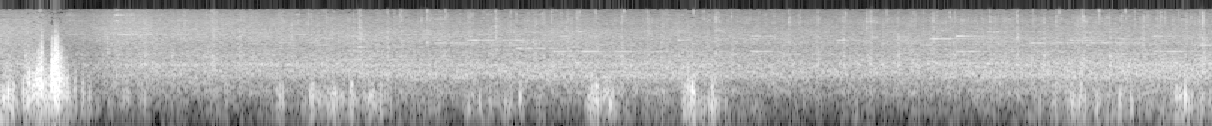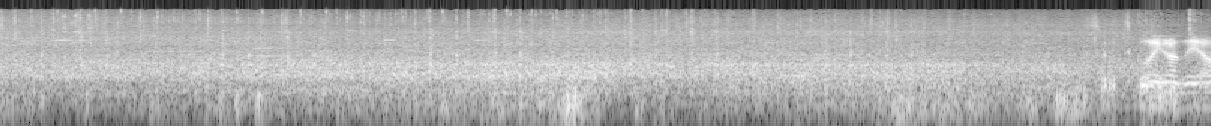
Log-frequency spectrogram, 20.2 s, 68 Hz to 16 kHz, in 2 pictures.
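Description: An Aristo-Craft 40-car reefer train with a Mallet helper rolls along an outdoor garden track, a steady low rumble broken by regular soft rail clicks as the cars pass over joints.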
